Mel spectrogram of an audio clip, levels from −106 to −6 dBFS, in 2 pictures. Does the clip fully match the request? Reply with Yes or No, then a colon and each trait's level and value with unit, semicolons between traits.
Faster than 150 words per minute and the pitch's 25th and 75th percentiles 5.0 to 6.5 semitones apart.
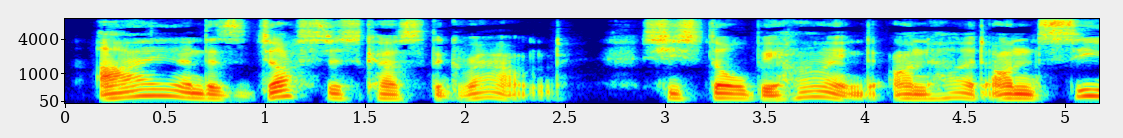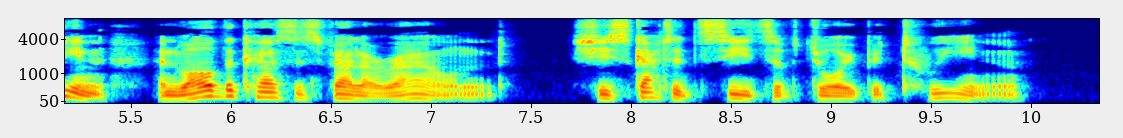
No: average, 140 wpm; wide, 5.4 semitones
